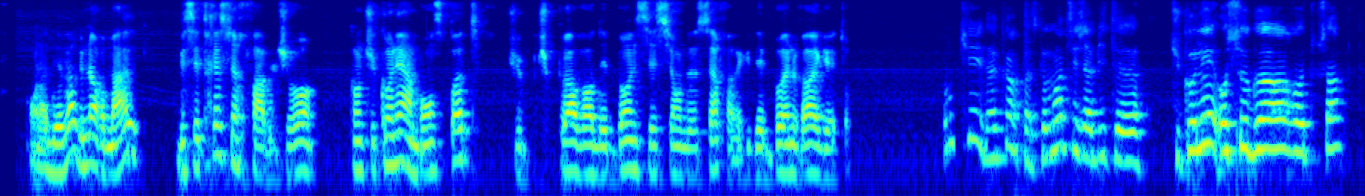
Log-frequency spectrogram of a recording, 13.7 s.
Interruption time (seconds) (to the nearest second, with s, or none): none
